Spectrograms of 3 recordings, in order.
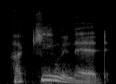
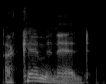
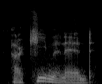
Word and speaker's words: Achaemenid: How do you go about pronouncing it? Achaemenid, it is generally said in English, even though some may pronounce it as Achaemenid. Both pronunciations are fine, but in English it is usually pronounced as Achaemenid.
